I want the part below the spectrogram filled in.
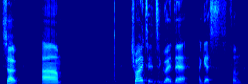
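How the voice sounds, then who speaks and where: A man's voice: on the high side, takes it slowly, no room sound. Iraqi-born man telling his story. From Iraq. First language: Arabic. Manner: animated, chatty, tags lines with "right?". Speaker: podcast guest. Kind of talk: casual storytelling chat. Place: studio.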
